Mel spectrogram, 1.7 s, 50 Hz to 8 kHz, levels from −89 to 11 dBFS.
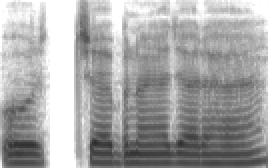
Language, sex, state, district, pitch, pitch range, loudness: Hindi, male, Bihar, Araria, 155 Hz, 150-160 Hz, -15 LUFS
